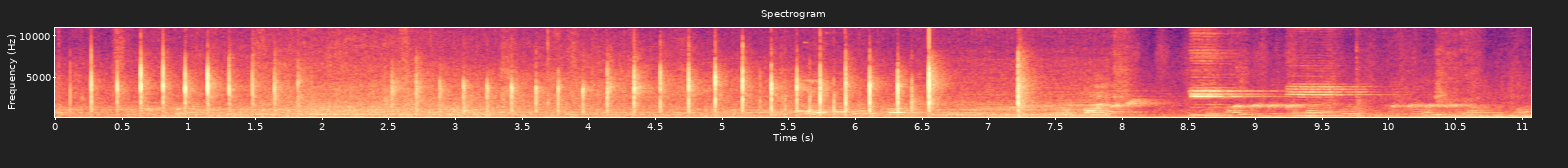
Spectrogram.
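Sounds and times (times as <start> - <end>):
hands tapping in rhythm: 0.0 - 7.4.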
